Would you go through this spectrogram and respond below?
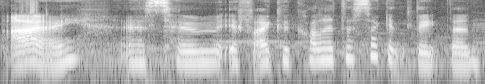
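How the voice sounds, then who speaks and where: Woman acting as female lawyer reminiscing, unhurried storytelling, slightly high voice, music behind, audio roleplay. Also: sharp tone, low-quality recording. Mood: fond, nostalgic. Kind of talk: scripted conversational audio roleplay.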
